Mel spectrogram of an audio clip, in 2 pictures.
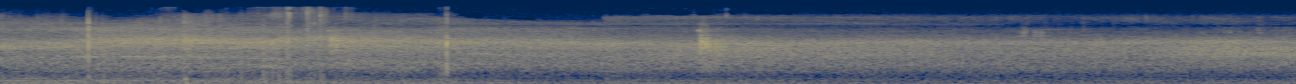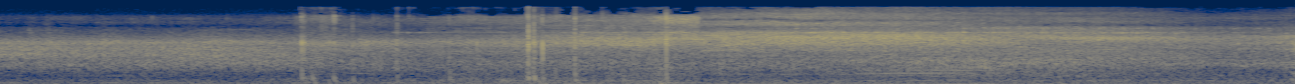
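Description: Garbage truck's diesel engine running a few houses away, a steady low rumble, with a higher hiss swelling near the end and a few faint knocks.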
